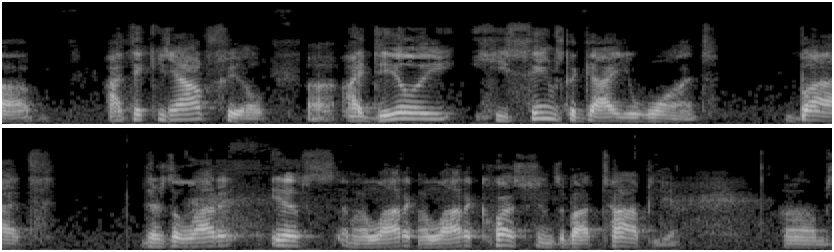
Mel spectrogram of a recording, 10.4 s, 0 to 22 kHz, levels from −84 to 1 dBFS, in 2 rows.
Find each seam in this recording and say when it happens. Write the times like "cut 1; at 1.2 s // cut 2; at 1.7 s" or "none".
cut 1; at 1.1 s // cut 2; at 1.9 s // cut 3; at 3.5 s // cut 4; at 5.7 s // cut 5; at 7.8 s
